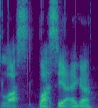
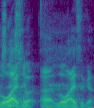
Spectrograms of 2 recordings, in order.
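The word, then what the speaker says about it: Loáisiga: Jonathan, I don't know how to say his last name, but Lasiaga. Oh, John Loizaga.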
